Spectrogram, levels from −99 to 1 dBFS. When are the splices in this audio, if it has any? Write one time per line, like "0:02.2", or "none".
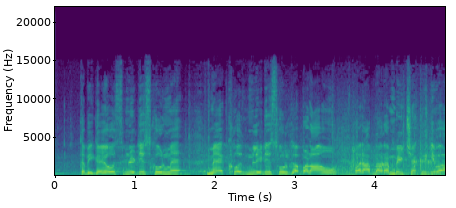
none

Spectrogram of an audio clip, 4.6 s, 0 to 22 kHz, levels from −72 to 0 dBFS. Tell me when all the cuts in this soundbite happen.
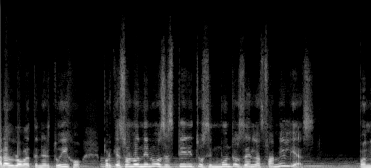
none

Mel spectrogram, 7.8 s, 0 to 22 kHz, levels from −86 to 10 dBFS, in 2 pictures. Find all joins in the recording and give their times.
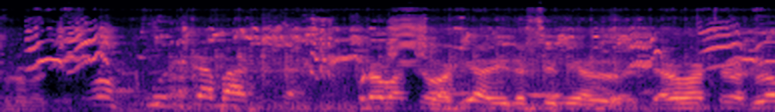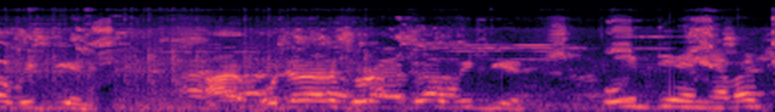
0:00.9
0:05.7

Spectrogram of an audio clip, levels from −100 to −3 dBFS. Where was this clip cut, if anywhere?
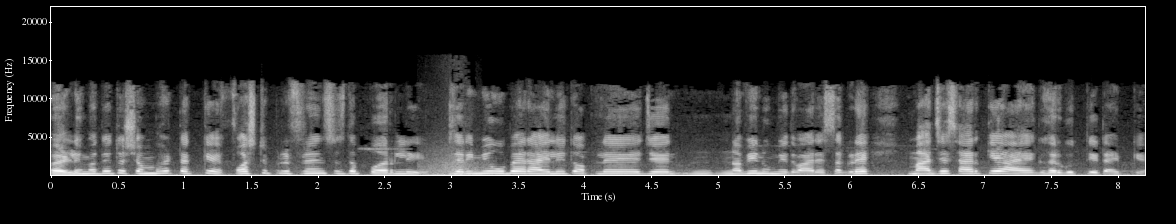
0:03.0

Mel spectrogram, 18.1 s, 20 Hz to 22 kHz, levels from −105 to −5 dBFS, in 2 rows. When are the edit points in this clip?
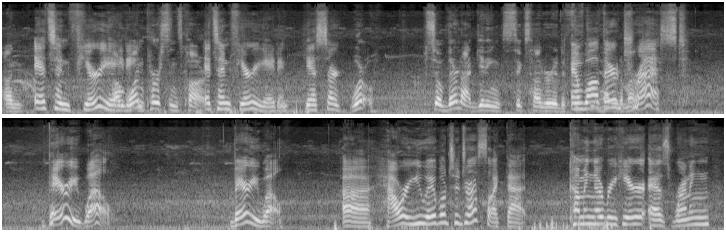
none

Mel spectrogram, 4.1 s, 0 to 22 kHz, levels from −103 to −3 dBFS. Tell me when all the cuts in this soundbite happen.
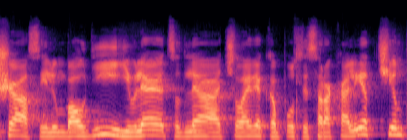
none

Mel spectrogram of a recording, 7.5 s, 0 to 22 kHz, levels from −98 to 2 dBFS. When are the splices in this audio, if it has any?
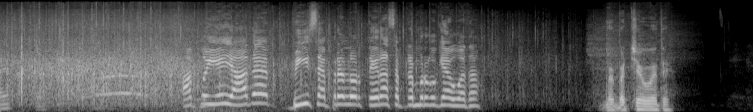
0:01.6

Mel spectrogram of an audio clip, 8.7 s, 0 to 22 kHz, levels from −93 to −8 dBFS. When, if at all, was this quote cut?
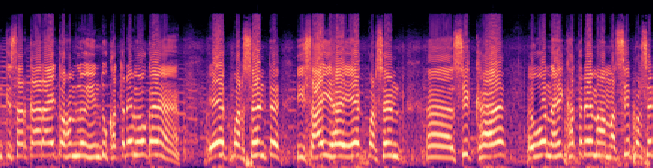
none

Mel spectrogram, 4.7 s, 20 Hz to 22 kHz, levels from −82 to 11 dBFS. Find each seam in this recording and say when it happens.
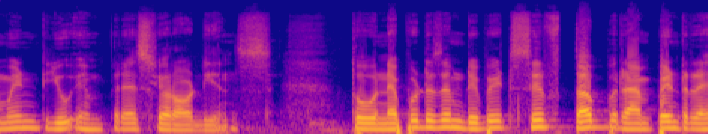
none

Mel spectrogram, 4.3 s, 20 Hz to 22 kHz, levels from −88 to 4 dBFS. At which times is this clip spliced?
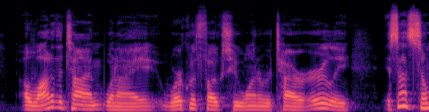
0:01.0

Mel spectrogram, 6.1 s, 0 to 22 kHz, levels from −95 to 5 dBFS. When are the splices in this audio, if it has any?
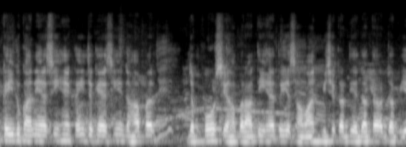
none

